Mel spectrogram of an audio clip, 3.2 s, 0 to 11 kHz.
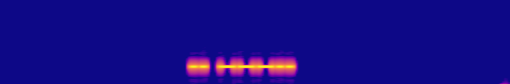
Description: Morse code, heard as a keyed tone, about 39 wpm, 700 Hz. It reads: I 8
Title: Single-Letter Single-Number 40wpm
